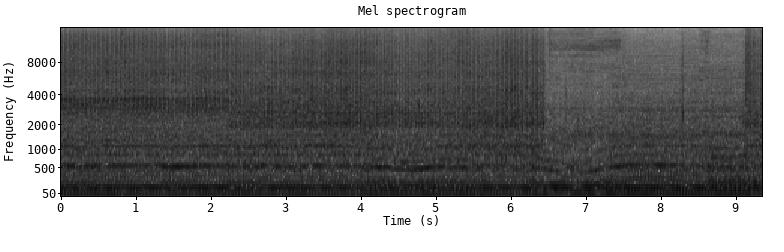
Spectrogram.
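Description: Work boat's engine driving the hydraulic boom cutter as it trims tree limbs; the engine hum sags in pitch and recovers twice, about four and a half and seven seconds in, as the cutter bogs down. The cutter meets a branch too thick for it and stalls, the hydraulic fluid passing through the relief block.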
